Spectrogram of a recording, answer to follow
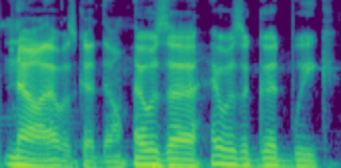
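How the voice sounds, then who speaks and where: A man's voice: on the low side, a little fast, a little hiss or hum. A man co-hosting a podcast, chatting casually and in a laid-back way, often trailing off mid-thought. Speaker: podcast co-host. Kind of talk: casual chat. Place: outdoor flying event.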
